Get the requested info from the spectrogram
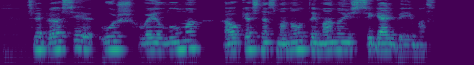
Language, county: Lithuanian, Vilnius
